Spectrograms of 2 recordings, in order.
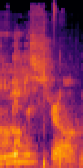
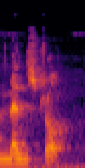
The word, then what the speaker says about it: minstrel: So it's minstrel, not menstrual, for the record.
